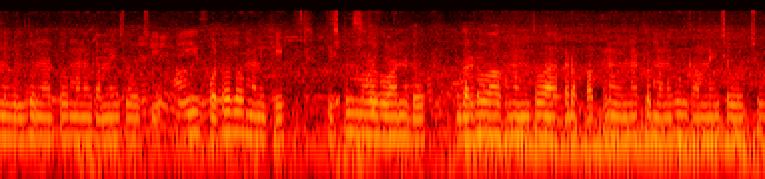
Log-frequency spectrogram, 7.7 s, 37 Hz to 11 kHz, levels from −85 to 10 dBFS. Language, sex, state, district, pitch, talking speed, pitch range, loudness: Telugu, male, Andhra Pradesh, Guntur, 135 Hz, 125 wpm, 130-140 Hz, -33 LUFS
